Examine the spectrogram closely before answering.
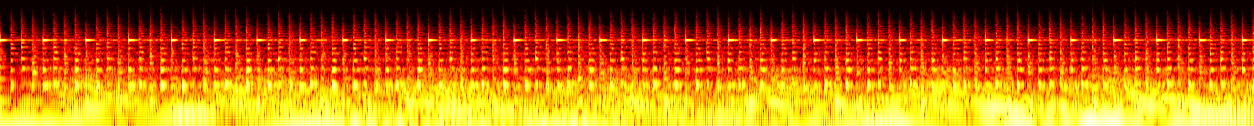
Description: arp

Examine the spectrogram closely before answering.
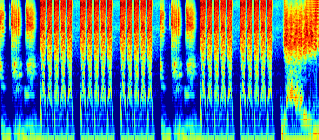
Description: virtual riddim loop C min

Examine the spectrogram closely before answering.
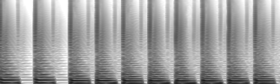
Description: Bass Tube; hera

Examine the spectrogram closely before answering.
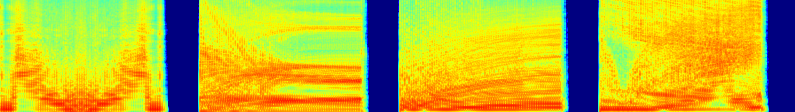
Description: designer wavetables

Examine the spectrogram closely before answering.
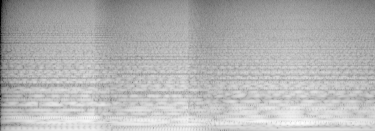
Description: Pad Juno; hera

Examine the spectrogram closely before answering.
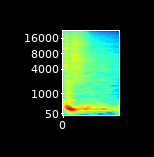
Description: Intro Snare; spectrum

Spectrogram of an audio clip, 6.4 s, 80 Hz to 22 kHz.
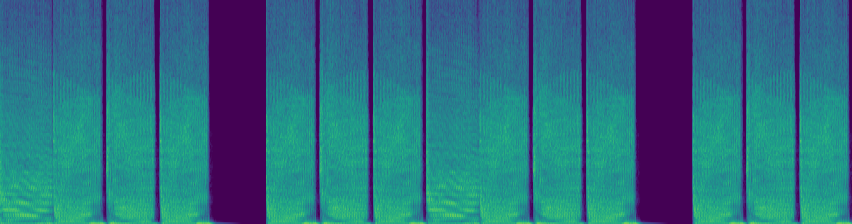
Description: Basses 150 D; knights; Gawain; Energizer

